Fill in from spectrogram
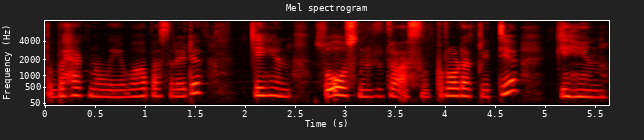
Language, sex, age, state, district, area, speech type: Kashmiri, female, 18-30, Jammu and Kashmir, Budgam, rural, spontaneous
